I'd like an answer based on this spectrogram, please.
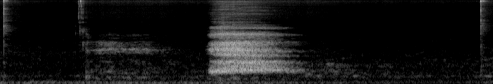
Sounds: Sigh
